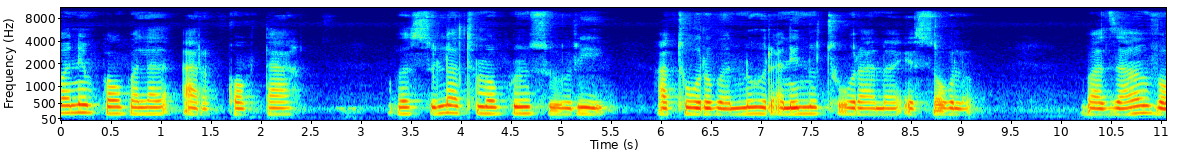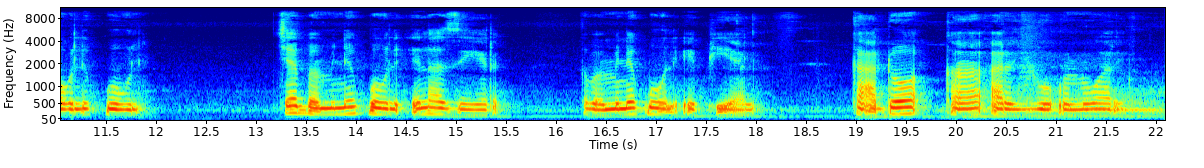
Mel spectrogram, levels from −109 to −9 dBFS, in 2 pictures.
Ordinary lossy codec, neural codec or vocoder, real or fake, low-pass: AAC, 64 kbps; none; real; 9.9 kHz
